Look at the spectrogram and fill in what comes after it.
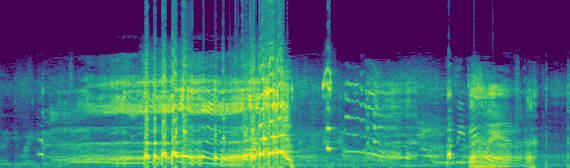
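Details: Dog producing a drawn-out, high, wavering whine that sounds like a dolphin, swelling loudly over about two seconds with rapid pulsing, then a few short squeaks, while people talk and laugh nearby.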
